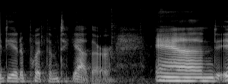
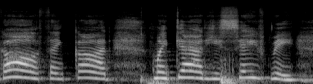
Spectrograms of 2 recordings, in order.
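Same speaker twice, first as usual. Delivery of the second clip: put-on relieved child; 7 semitones higher, 4 dB louder, slower than usual. Child rescued by her dad.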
